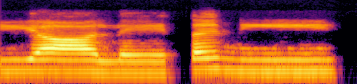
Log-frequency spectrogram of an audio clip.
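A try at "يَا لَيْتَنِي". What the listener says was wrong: ले नहीं होगा, लई होगा, लई मदलीन है ना, तो मदलीन को लई, लई पढ़ते हैं, लै नहीं पढ़ते, बड़ी जा नहीं लगाते आगे अल्फाज के। लई लईतनी,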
